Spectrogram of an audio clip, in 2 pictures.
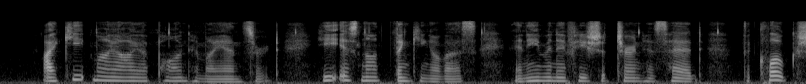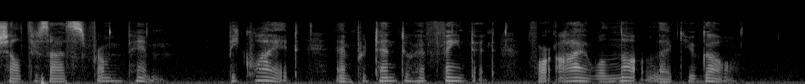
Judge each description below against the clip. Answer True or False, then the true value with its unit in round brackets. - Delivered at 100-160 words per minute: True (155 wpm)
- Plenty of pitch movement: False (3.5 semitones)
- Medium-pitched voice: True (150 Hz)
